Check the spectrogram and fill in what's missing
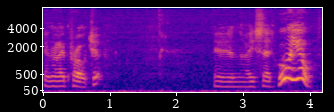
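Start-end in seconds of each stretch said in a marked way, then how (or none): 3.5-4.1 high, loud questioning call; loud, high-pitched demand. Retold or imitated. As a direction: call the question out sharply upward. Retells questioning the being.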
